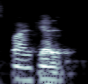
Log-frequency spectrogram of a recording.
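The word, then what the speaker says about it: SPARQL: It is an acronyame for sparkl protocol and RDF query language pronounced sparkle.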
